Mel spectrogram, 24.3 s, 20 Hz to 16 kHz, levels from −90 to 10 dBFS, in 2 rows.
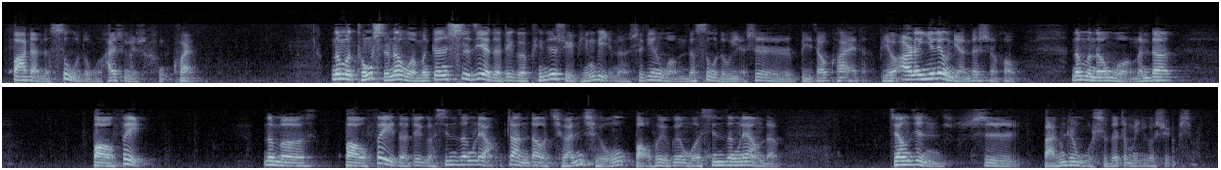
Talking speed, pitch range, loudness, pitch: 245 characters per minute, 115-155 Hz, -23 LUFS, 135 Hz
